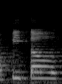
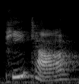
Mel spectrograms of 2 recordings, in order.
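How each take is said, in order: First: "Peter" said with a Vietnamese accent; Vietnamese-accented "Peter", unaspirated P; Vietnamese pronunciation. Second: "Peter" as "Pee-tah" in a British accent; British pronunciation. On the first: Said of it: "tiếng Việt thì sẽ đọc là". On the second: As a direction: say "Peter" the British way, crisp T, no final R. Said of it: "bọn Anh Anh thì nó sẽ đọc là". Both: Shown as a demonstration.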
